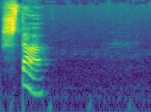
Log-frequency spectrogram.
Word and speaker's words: está: 3ª pessoa singular ele é inteligente e esta está e esta está esta janela está fechada Mas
